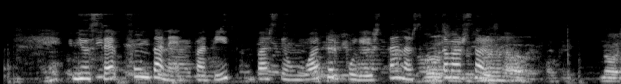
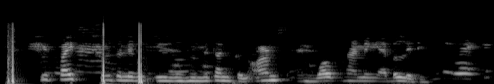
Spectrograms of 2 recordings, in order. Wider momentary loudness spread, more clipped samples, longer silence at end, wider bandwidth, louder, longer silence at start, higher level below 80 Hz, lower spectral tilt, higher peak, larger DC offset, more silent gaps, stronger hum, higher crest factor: first, 12 LU vs 9 LU; neither; about the same, 0 s vs 0.05 s; first, 11.5 kHz vs 7.6 kHz; first, -17 LUFS vs -30 LUFS; about the same, 0.05 s vs 0.05 s; about the same, -48 dBFS vs -52 dBFS; about the same, -6.5 dB/octave vs -6.5 dB/octave; about the same, -2 dBFS vs -2 dBFS; neither; neither; neither; second, 16 dB vs 26 dB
